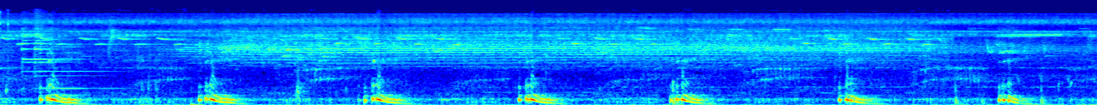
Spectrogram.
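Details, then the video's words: Bornean orangutan (Pongo pygmaeus) calling in a steady series of deep, descending groaning pulses, one roughly every two seconds, each sliding downward from a rougher onset; faint steady high tones hang in the background. "Suara Orangutan Pongo pygmaeus"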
